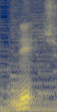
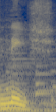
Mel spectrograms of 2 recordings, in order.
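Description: First: The word is said the American way. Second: The word is said in a non-American way.

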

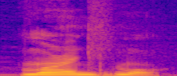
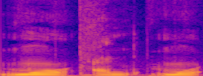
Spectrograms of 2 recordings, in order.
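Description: First: The words run together with a linking R. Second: Each word is said separately, without linking. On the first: The speaker calls it right. "if I'm speaking, then I would say more and more" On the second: The speaker calls it wrong. "I wouldn't say more and more, except I want to really lay emphasis on any of the words"

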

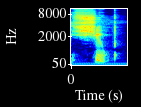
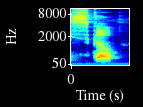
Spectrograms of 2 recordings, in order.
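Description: First: It starts with sh and has an oo vowel. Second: It starts with sk and has an oh vowel. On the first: The speaker calls it right. "It should be shoop" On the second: The speaker calls it wrong. "should not be scope"

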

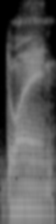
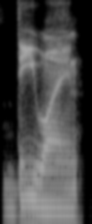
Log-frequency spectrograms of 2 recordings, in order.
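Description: First: The name is run together as one syllable. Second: The name is split into two syllables. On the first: The speaker calls it wrong. "It's not Dwayne, yeah. You can't run it together" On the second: The speaker calls it right. "You got to separate it"

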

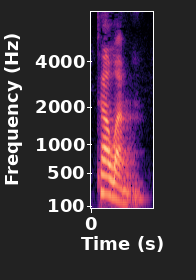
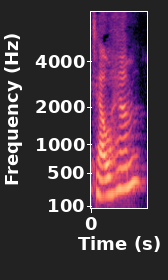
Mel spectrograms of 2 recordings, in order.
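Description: First: The H is dropped and him is reduced. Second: The H is pronounced and him is separate. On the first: "Then you can drop it and you turn it into a schwa" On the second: "They may separate it for the sake of being heard"

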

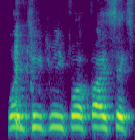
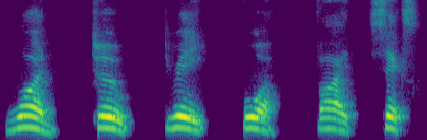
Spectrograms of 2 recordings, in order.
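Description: First: It is counted as fast as possible. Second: It is counted at a moderate pace.

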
